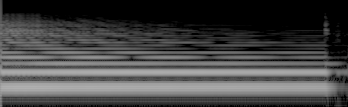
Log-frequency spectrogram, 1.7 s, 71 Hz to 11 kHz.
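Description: An electric guitar with a distorted tone plays the opening of a lick an octave down from the 9th fret of the 5th string. A single loud note sustains evenly for under two seconds, then is cut off, with no talking.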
